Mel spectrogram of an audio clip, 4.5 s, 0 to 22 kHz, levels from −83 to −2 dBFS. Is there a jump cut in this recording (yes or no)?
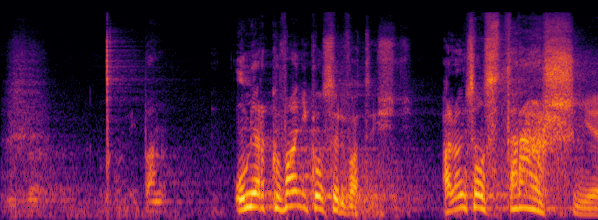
no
